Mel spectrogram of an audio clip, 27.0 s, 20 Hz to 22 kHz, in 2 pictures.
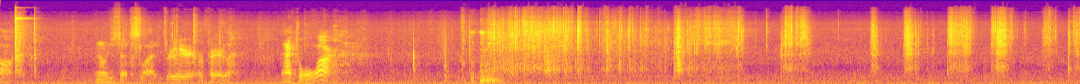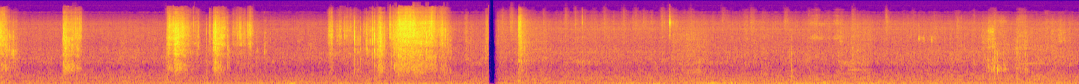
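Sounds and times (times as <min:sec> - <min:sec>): plastic wire insulation crinkling: 0:06.0 - 0:14.6, 0:15.6 - 0:16.9, 0:17.6 - 0:19.6.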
